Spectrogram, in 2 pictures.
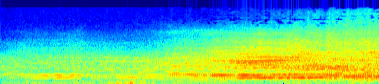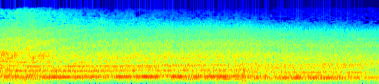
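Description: A high-performance sports car's engine at high revs on a racetrack. Its note climbs and grows louder, falls sharply about three seconds in, holds steady, then drops again near the end.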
